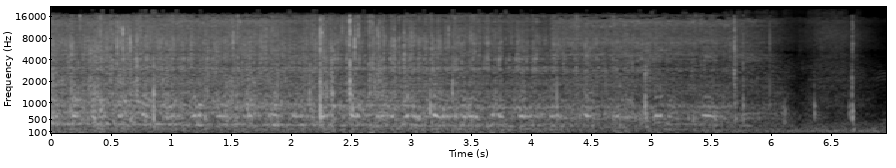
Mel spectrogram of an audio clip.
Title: 2026 Ventus 1+ weird noises! #ventus #surron #ebike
